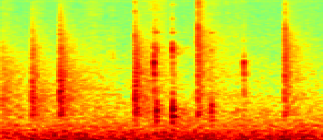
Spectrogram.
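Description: Chalk writing on a blackboard: a faint run of irregular taps and short scratches as letters are chalked in.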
